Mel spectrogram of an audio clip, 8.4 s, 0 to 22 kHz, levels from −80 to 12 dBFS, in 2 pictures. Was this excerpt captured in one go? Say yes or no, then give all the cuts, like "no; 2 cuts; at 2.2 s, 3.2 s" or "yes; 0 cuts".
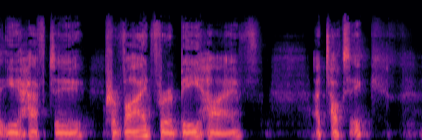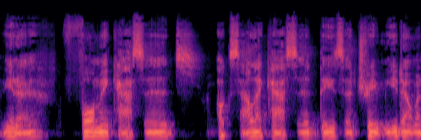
no; 1 cut; at 1.0 s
